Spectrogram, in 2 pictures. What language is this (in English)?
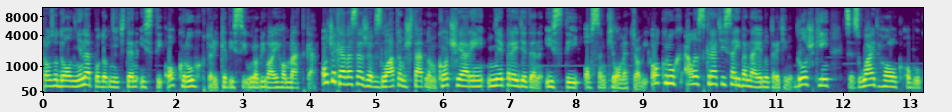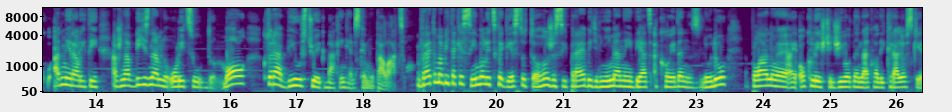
Slovak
